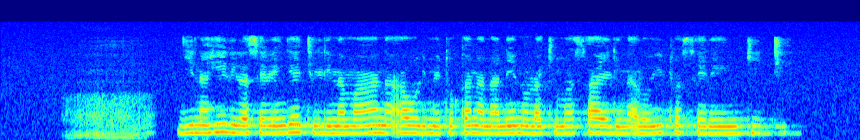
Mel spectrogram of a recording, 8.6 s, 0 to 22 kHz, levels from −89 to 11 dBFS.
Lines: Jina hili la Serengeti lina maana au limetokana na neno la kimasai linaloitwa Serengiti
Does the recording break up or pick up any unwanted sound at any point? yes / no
yes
